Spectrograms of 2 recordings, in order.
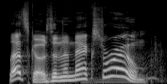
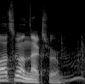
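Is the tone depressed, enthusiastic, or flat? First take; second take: enthusiastic; flat. First: It is said with lively enthusiasm. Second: It is said flatly, without much energy.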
